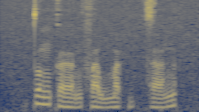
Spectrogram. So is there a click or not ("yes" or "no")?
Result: no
